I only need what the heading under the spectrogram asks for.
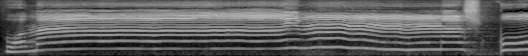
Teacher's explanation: با کے ساتھ کلکلا کرنا ہے مگر ہا کی آواز نہ آئے. اس چیز کا بھی خاص خیال رکھنا ہے.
